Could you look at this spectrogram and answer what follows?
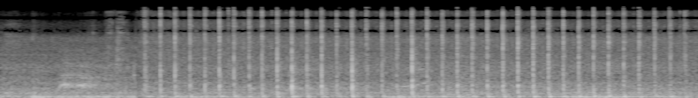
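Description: Chef's knife slicing green chillies on a bamboo cutting board: quick, even chops of the blade on the wood, about five a second, starting about two seconds in.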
